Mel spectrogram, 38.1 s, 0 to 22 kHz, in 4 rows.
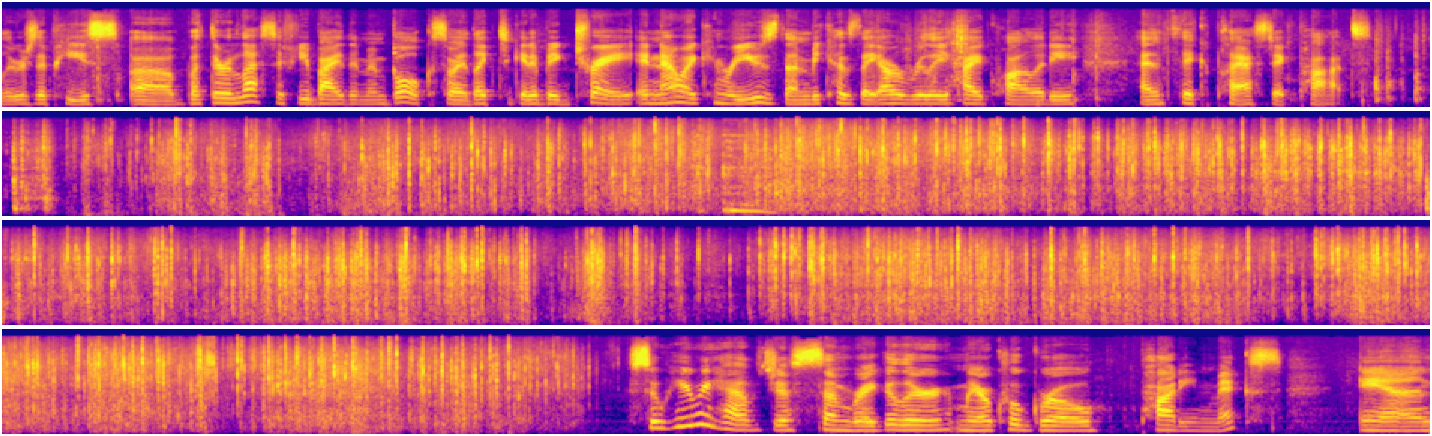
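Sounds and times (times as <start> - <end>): plastic bag crinkling: 4.9 - 32.8.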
